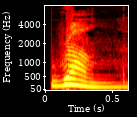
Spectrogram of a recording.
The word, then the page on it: rung: anglais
